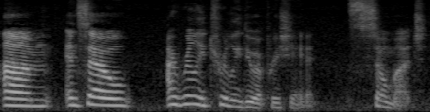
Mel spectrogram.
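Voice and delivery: normal talking voice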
